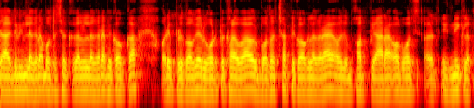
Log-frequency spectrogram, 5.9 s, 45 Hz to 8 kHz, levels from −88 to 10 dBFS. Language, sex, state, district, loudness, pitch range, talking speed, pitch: Hindi, male, Odisha, Nuapada, -20 LUFS, 100-105 Hz, 335 wpm, 105 Hz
